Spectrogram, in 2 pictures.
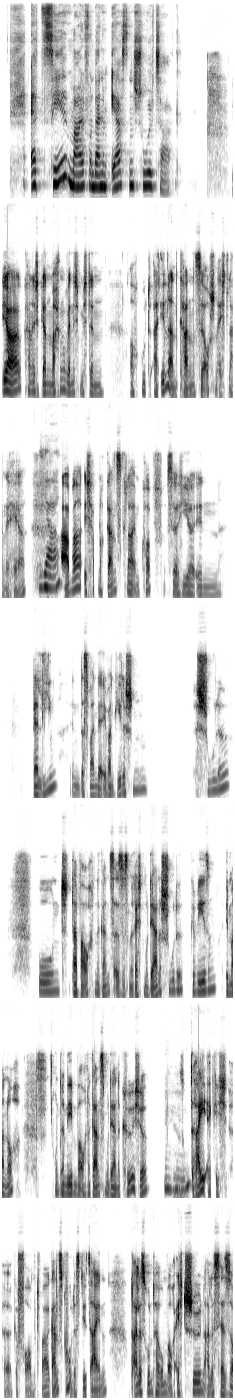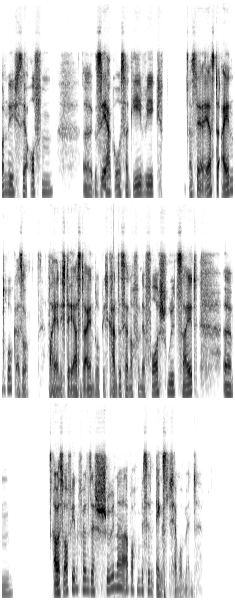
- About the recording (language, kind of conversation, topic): German, podcast, Kannst du von deinem ersten Schultag erzählen?
- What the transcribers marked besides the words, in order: none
